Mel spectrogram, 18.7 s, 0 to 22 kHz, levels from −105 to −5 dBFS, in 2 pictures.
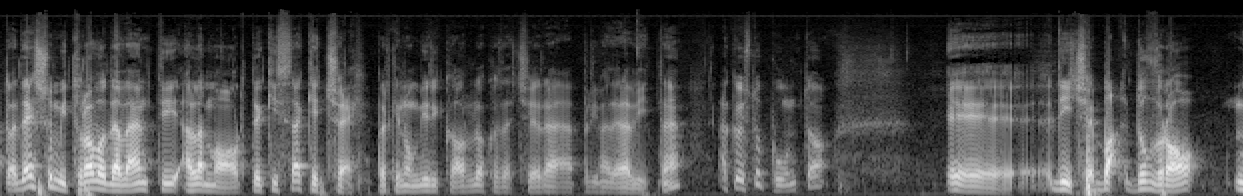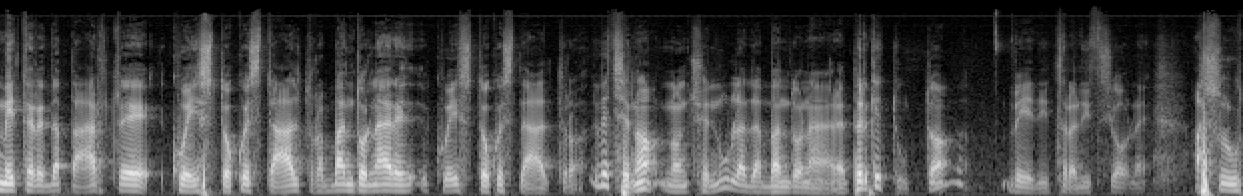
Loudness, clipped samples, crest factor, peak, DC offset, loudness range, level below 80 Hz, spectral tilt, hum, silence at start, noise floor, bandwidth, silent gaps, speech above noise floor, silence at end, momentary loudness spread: -25 LUFS; under 0.1%; 22 dB; -4 dBFS; under 0.1%; 10 LU; -48 dBFS; -5.5 dB/octave; none; 0.05 s; -61 dBFS; 15.5 kHz; none; 37 dB; 0.05 s; 16 LU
